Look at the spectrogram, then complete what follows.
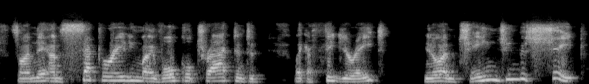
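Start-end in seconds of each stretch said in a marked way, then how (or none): none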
